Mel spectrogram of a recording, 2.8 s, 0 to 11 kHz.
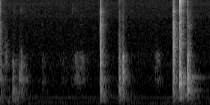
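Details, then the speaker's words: Technics SA-EX310 AV control stereo receiver (likely 1990s) on the bench: five or six crisp single and double relay clicks in quick bursts as it switches from stereo to surround modes; normal relay switching. "and it does a little pretty little light show there you can hear surround sound clicking"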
